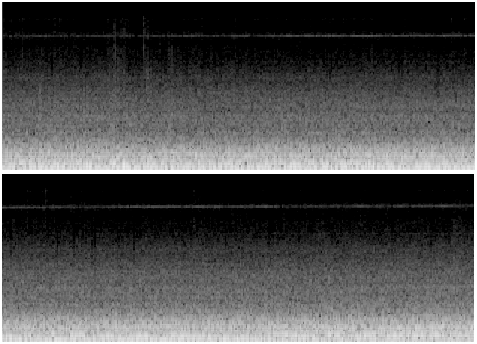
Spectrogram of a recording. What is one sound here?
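Tyres roll steadily over asphalt.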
